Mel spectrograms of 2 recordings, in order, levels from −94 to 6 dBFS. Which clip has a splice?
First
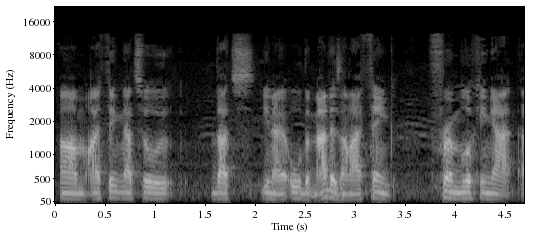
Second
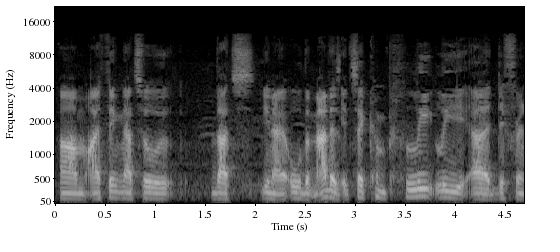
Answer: second; 1 cut; at 2.8 s

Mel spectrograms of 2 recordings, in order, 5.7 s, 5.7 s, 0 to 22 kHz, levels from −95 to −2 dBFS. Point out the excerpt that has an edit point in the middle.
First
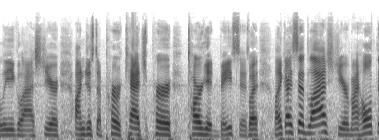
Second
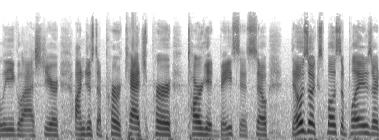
first; 1 cut; at 3.7 s

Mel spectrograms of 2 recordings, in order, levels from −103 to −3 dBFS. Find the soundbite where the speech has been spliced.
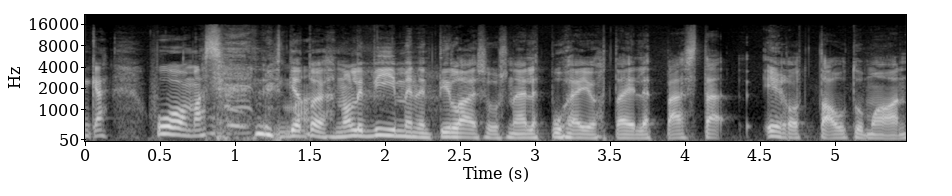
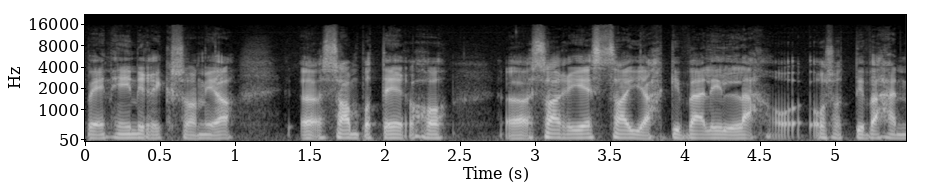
first; 1 cut; at 1.3 s

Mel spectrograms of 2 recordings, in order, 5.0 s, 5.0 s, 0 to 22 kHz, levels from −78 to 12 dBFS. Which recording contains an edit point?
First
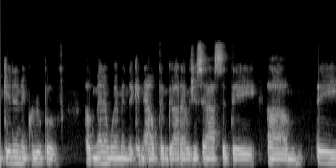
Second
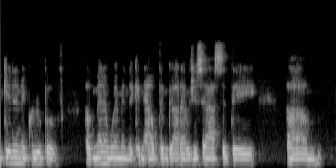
first; 1 cut; at 3.9 s

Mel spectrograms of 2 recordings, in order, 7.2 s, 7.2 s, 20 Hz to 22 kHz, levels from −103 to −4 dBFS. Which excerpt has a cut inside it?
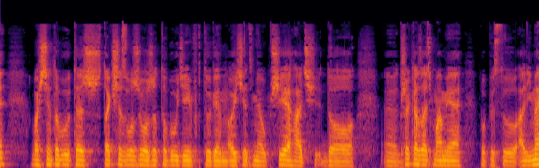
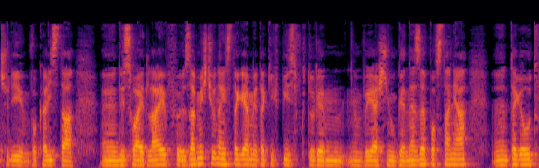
first; 2 cuts; at 3.0 s, 5.3 s

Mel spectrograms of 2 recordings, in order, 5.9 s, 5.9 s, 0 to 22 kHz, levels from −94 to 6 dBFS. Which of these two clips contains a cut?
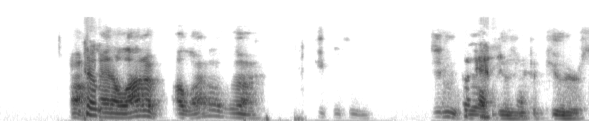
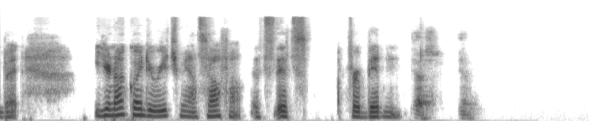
second; 1 cut; at 4.1 s

